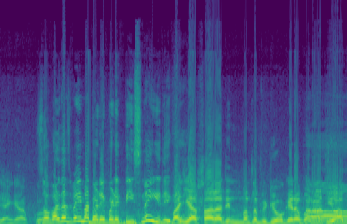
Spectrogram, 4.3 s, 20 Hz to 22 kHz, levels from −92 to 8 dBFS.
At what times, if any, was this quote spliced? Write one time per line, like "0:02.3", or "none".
0:01.1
